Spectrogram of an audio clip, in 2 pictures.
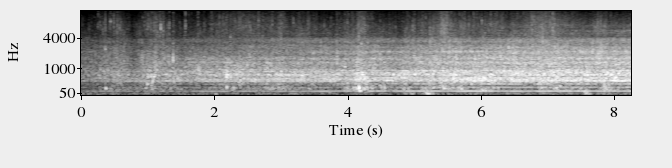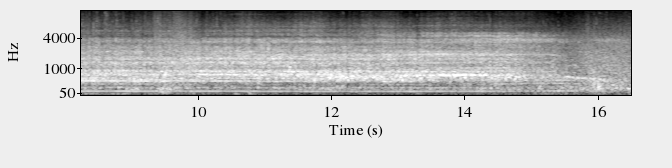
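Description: A motorboat engine hums steadily across the water.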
